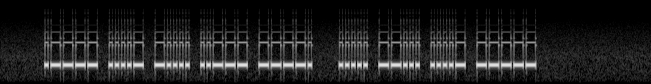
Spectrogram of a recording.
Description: Morse code, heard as a keyed tone, machine-sent, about 39 wpm, spaced as for 35 wpm, 910 Hz. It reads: 14629 5740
